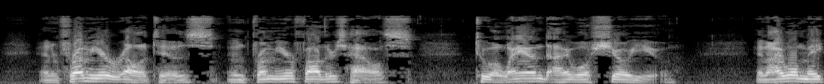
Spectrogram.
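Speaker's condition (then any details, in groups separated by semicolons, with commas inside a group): No condition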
